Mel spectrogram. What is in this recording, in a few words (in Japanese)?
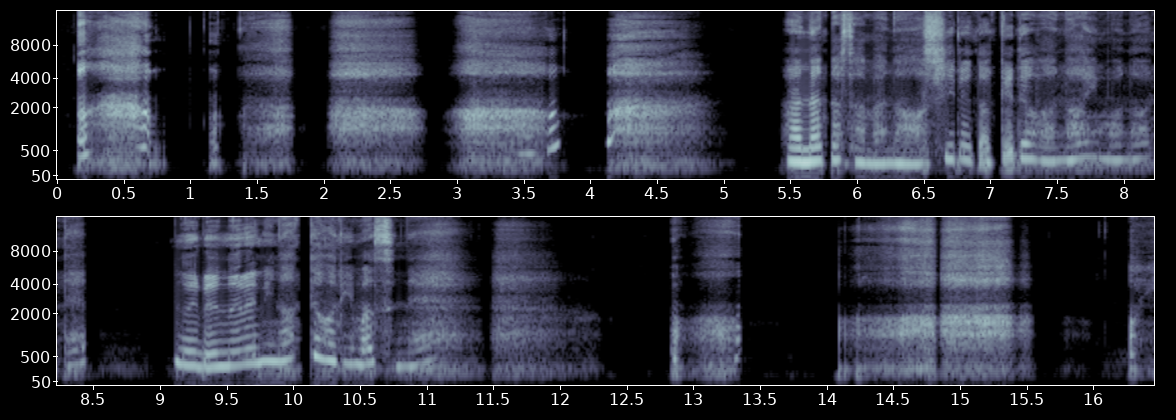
（バイノーラル 効果音なし）; 夜伽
